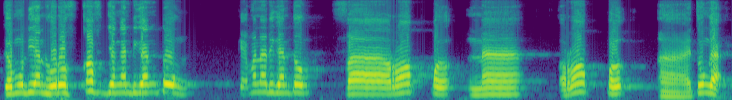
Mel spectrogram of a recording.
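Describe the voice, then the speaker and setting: A man's voice: extremely high pitch, expressive, a little fast, a little mellow, dry recording, studio quality. A male teacher in a mosque leading a Quran recitation lesson with an Acehnese Indonesian accent, correcting pronunciation letter by letter and chanting verses for his students to repeat.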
